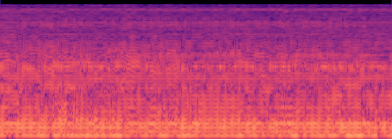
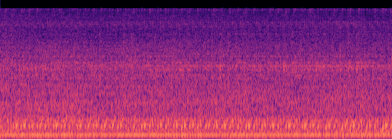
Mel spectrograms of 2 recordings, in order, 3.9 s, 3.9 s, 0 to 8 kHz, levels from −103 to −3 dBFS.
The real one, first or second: second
